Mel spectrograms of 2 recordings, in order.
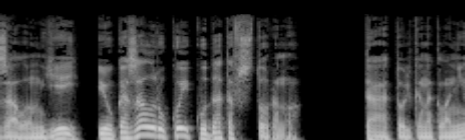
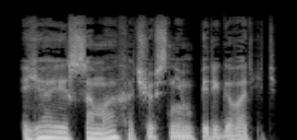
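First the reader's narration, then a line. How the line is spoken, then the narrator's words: Calm. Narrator (Russian): спокойно произнесла она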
